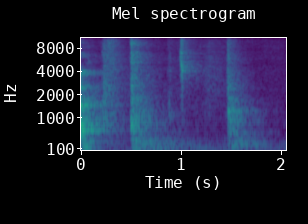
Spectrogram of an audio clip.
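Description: Three footsteps on a hard garage floor, sharp knocks about half a second apart at a walking pace, after a man's voice trails off.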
